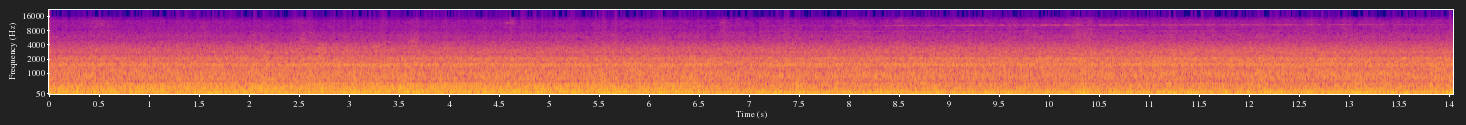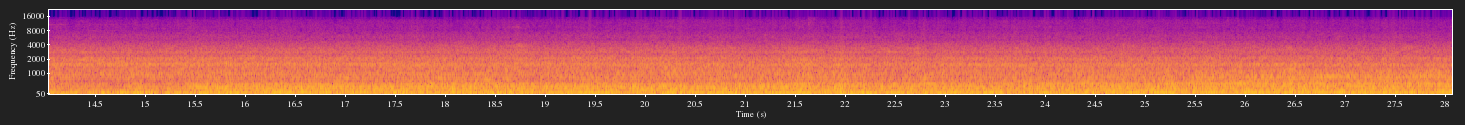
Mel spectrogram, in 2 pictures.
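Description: Cabin running noise of a Keio 7000 series electric train at speed: a steady low rumble of wheels on rail with a steady high-pitched whine over it.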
